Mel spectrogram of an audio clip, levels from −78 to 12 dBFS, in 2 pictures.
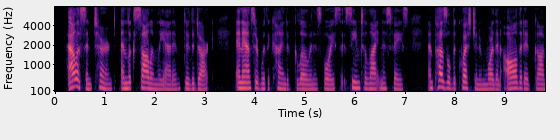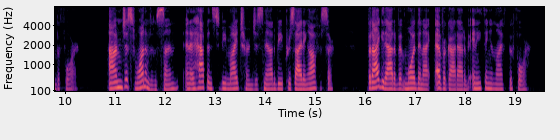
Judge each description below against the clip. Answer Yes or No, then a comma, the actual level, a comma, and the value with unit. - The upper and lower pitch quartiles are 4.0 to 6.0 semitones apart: No, narrow, 2.4 semitones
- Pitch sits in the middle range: Yes, medium, 175 Hz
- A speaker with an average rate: No, fast, 225 wpm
